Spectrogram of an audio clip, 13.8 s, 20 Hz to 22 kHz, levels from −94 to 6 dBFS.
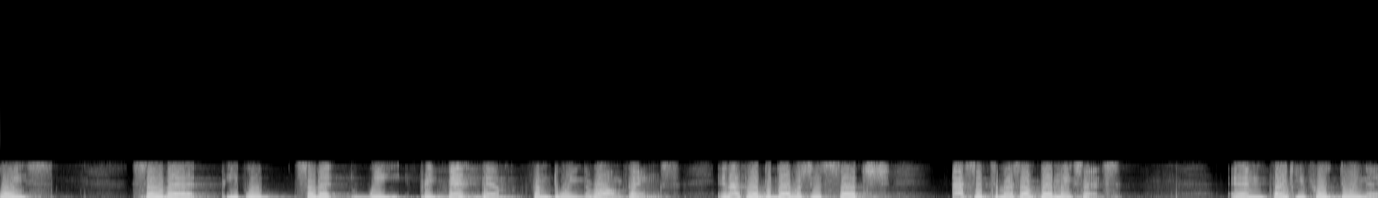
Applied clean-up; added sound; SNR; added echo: neural mask model Resemble Enhance denoiser.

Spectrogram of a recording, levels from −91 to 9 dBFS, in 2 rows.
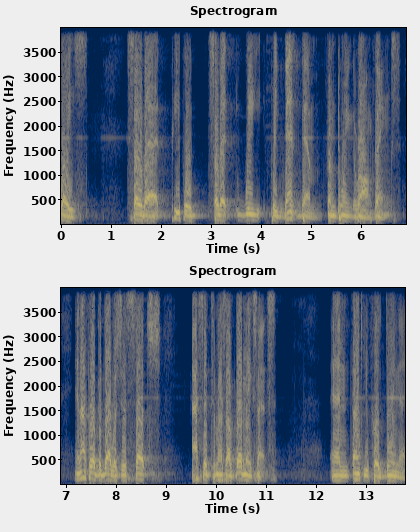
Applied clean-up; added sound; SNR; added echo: neural separator model SepFormer DNS4.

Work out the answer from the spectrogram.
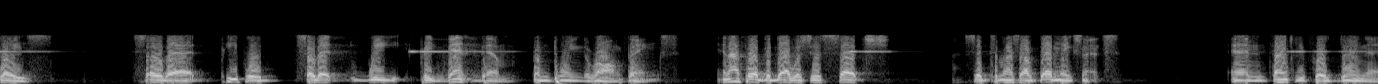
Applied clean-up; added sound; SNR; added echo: neural mask model RNNoise.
